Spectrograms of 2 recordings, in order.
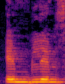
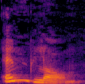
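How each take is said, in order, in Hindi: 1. दूसरा स्वर 'e' जैसा सुनाई देता है। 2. दूसरा स्वर 'o' जैसा सुनाई देता है। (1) "एम्ब्लेम समझते होंगे लेकिन नहीं" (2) "लेकिन नहीं, एम्ब्लॉम"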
